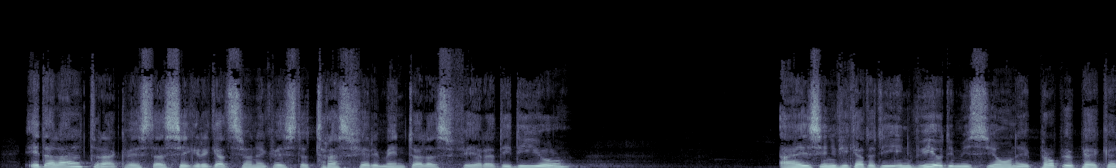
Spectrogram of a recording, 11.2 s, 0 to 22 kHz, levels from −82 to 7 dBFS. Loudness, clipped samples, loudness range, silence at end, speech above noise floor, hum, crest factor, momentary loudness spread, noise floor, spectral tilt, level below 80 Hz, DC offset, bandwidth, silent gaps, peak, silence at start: -23 LUFS; under 0.1%; 5 LU; 0 s; 47 dB; none; 16 dB; 6 LU; -69 dBFS; -5 dB/octave; -56 dBFS; under 0.1%; 16 kHz; none; -6 dBFS; 0.25 s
